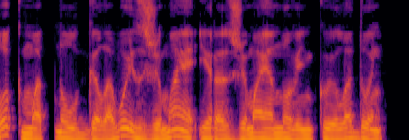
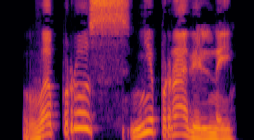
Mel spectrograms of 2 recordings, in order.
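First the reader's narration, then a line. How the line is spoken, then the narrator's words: Loud objection. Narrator (Russian): громко возразил Федя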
